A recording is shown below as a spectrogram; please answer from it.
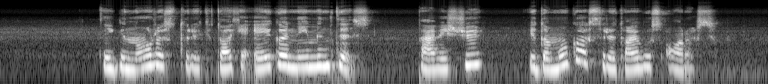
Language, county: Lithuanian, Vilnius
